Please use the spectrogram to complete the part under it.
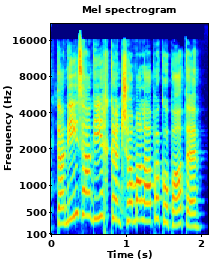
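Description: A woman's voice: animated, quick pace, fairly bright tone. Cheyenne, a woman doing a stammering young girl. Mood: scheming. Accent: Swiss German. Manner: high, stammering and breathless. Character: excitable young girl, quick and bold.

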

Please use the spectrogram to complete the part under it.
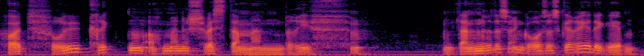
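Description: A man reading the quiet, musing thoughts of a young man. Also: low voice, sing-song, takes it slowly, vocal fry, heavily acted. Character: reflective young man, a former student.

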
